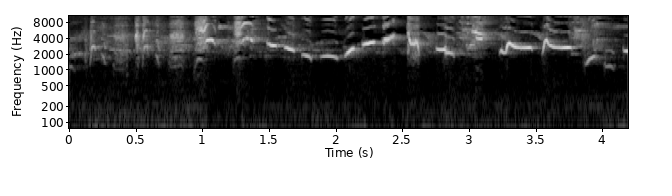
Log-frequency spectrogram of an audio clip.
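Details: Female Oriental magpie-robin whose calls are said to make a male quickly agitated, spreading its tail and fighting: a busy stream of whistled slurs, rising and falling, mixed with scratchy chatter.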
